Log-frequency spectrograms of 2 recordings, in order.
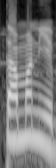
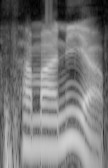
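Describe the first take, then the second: First: The word begins with a plain 't' sound. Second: The word begins with a 'th' sound. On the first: This is the Egyptian dialect form. "মিশরীয়রা বলে সা তামানিয়া" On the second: This is the standard form. "মূলত এ- এখানে সা সামানিয়া"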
